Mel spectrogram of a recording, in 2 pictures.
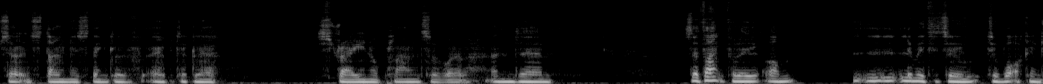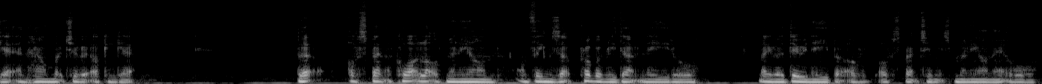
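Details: Adult male with ADHD and a self-reported stammer; stuttering.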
